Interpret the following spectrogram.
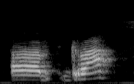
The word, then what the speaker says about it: grazie: like Spanish but yeah just clarify the correct pronunciation okay thank you in Italian yes so it would be grass yeah so just pretend that this if you're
